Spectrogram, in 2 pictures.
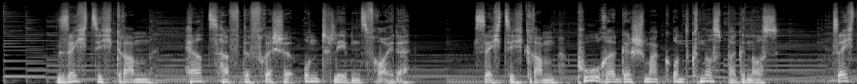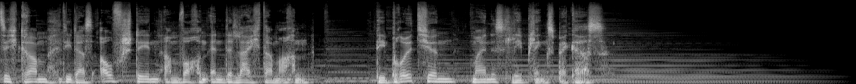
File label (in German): Werbung; Lieblingsbaecker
